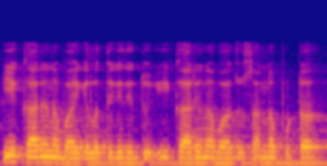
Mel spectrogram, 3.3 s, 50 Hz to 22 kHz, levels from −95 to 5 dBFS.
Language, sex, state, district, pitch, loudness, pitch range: Kannada, male, Karnataka, Koppal, 130 Hz, -14 LUFS, 130-135 Hz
